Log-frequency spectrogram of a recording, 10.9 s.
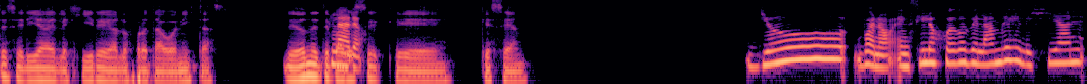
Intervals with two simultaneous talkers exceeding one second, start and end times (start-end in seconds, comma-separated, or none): none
